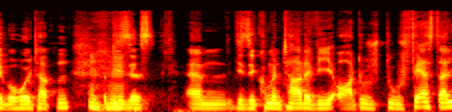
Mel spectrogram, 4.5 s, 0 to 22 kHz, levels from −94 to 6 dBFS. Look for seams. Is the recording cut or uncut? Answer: cut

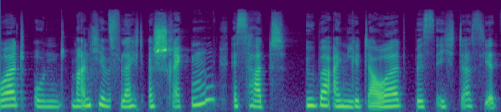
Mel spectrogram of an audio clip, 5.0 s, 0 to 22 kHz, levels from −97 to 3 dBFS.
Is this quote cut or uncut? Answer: cut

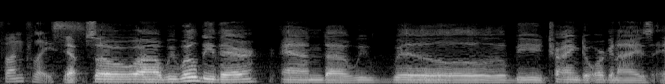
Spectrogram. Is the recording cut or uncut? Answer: uncut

